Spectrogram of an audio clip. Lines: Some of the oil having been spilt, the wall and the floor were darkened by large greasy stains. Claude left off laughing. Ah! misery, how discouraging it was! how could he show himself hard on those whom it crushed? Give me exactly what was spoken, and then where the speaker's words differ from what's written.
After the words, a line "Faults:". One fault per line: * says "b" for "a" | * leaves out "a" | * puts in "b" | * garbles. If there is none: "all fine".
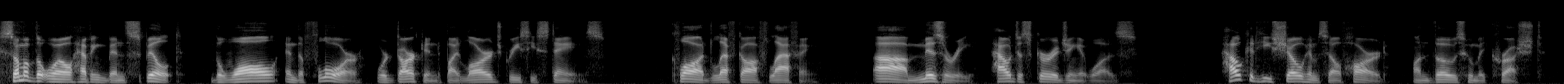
Some of the oil having been spilt, the wall and the floor were darkened by large greasy stains. Claude left off laughing. Ah! misery, how discouraging it was! how could he show himself hard on those whom it crushed?
Faults:
all fine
